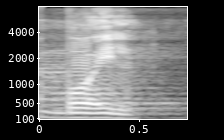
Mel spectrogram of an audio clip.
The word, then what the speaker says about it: boil: अब ओ के साथ आई रहता है, यह भी चीज़ हमने बताया है कि ओ के साथ अगर आई रहता है, पीछे की वीडियोज में बताया है, ओ के साथ अगर आई रहेगा तो इसका उच्चारण जो होगा ऑय के रूप में होगा।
